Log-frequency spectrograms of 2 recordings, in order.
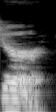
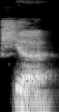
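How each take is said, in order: First: It is said in an American accent. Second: It is said in a British accent. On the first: "But for me, this is pure" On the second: "if you say this in the British accent, it would be like this"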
